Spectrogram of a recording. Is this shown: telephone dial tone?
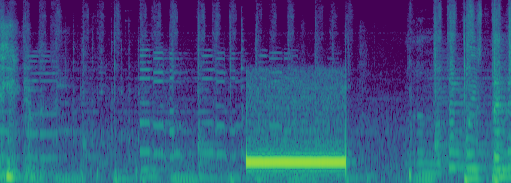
yes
